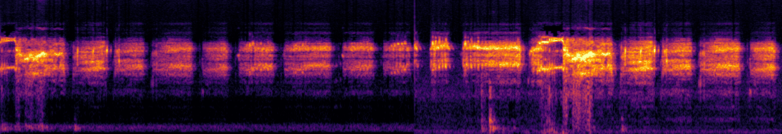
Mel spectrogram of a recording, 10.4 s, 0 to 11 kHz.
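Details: Owl during a mouse delivery at the nest on the evening of January 29, 2016; repeated rasping hisses, some merging into longer rough bursts, with a few thumps and knocks partway through.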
